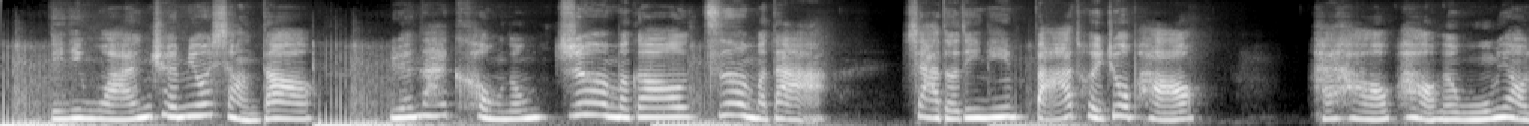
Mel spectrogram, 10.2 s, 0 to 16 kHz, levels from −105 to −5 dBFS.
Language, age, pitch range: Chinese, 10-29, 215-275 Hz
